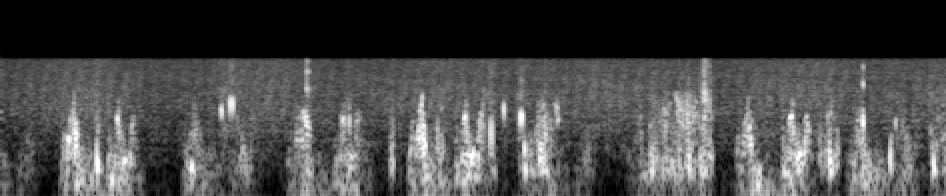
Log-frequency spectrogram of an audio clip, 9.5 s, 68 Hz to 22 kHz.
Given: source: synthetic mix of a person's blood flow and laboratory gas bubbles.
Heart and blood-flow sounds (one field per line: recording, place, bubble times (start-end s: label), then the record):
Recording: Doppler ultrasound of blood flow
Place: precordium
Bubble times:
0.93-1.01 s: bubbles
1.84-2.02 s: bubbles
2.18-2.35 s: bubbles
3.00-3.16 s: bubbles
3.45-3.54 s: bubbles
3.88-3.96 s: bubbles
4.34-4.45 s: bubbles
4.82-4.96 s: bubbles
5.00-5.07 s: bubbles
5.16-5.58 s: bubbles
6.48-7.13 s: bubbles
8.15-8.39 s: bubbles
8.59-8.67 s: bubbles
8.86-8.99 s: bubbles
9.28-9.41 s: bubbles
From the record:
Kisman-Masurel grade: 242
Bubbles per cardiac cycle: several, 3 to 8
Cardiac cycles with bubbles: 100%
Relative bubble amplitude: moderate (0.250 to 0.450)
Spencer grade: 3 (all of the cardiac periods contain showers or single bubble signals, but not dominating or overriding the cardiac motion signals)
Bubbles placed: anywhere in the cardiac cycle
